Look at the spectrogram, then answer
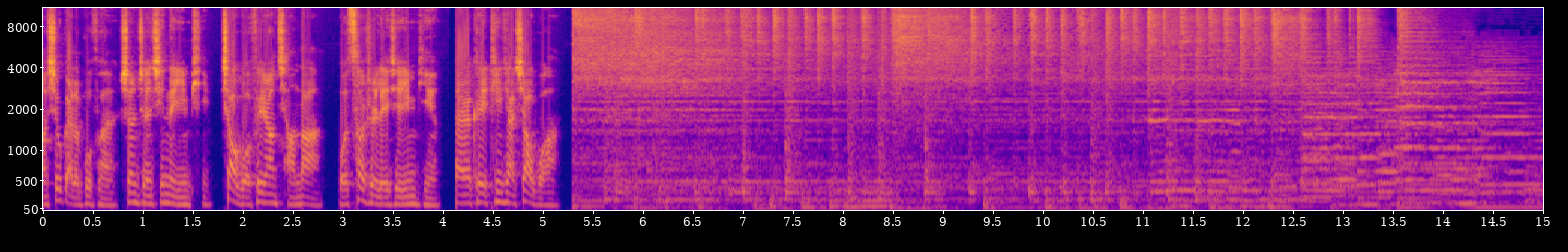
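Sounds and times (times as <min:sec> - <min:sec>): orchestral music with drums and brass: 0:05.3 - 0:15.0.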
